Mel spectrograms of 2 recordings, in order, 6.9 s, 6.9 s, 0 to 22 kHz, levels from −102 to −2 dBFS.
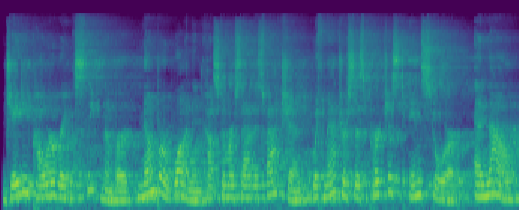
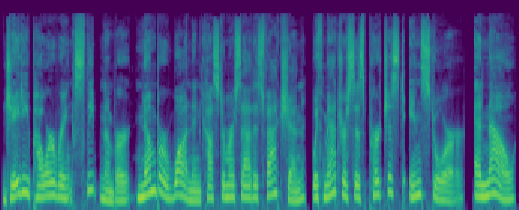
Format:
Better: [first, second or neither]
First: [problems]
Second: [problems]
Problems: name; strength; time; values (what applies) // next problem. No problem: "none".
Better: second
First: room echo; noticeable; dies away in 1.9 s // off-mic speech; somewhat distant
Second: none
